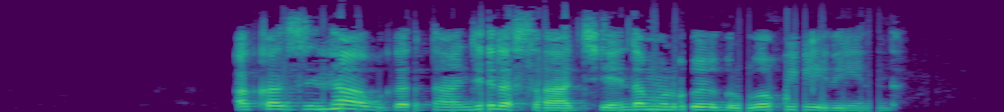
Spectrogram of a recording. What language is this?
Kinyarwanda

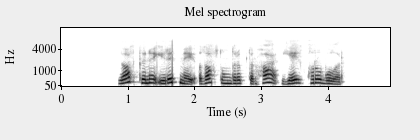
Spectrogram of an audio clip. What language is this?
Bashkir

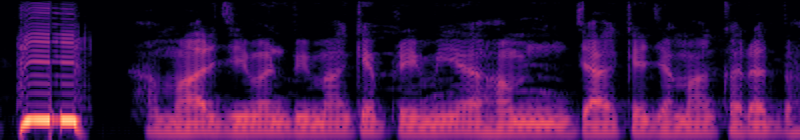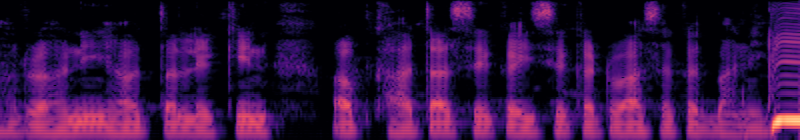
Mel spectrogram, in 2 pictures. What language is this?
Bhojpuri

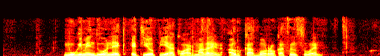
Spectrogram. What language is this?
Basque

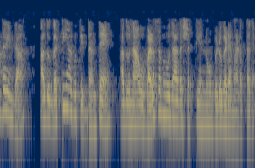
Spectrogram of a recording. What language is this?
Kannada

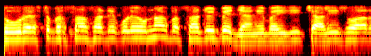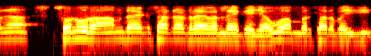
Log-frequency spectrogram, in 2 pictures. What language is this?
Punjabi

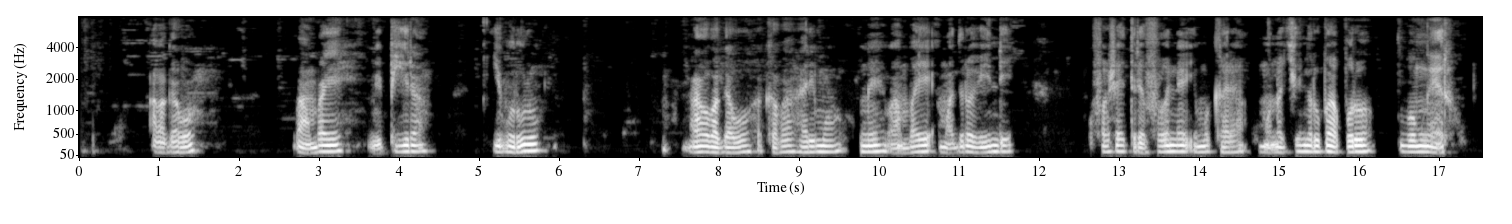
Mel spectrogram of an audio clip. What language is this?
Kinyarwanda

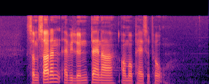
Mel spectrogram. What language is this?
Danish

